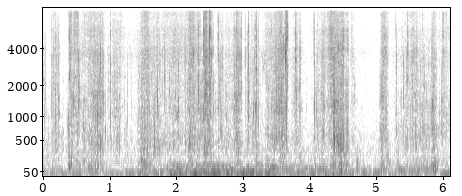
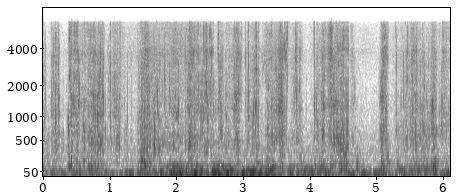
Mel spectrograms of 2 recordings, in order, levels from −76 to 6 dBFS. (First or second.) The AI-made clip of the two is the first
